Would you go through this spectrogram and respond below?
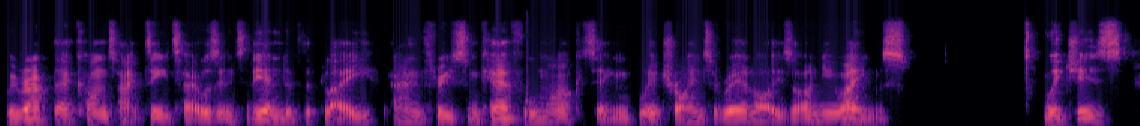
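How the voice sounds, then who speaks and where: A man's voice: fairly low pitch, gravelly, darkish tone, breathy edge. A man giving a prepared talk as the presenter of a project. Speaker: speaker presenting a radio play project.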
